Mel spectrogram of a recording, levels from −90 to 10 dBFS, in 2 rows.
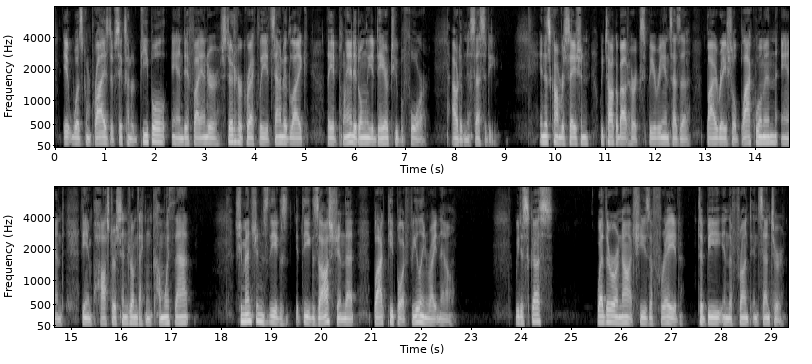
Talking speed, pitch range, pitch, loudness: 155 wpm, 105-120 Hz, 110 Hz, -19 LUFS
